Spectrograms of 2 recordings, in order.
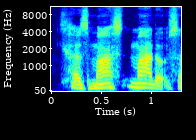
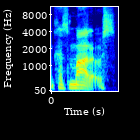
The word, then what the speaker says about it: Cosmatos: But he was replaced by George P. Cosmatos. I'm saying that wrong. Cosmatos.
